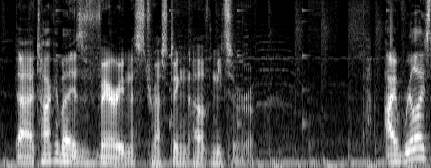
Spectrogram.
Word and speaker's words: Mitsuru: I realize that I say Mitsuru's name weird. I kind of say it too quickly. I say Mitsuru. I'll try to say Mitsuru instead, because that's more accurate to how the dub pronounces it.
